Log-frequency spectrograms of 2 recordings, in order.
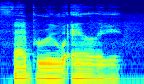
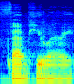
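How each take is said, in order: First: The first r sound is clearly pronounced. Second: The first r sound is dropped. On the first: "I'm trying to pronounce it how it is spelled" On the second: "Most people say"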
